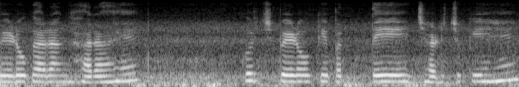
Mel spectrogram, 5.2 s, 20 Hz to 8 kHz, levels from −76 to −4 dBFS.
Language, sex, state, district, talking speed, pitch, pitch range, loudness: Hindi, female, Bihar, Vaishali, 140 wpm, 215 Hz, 210-220 Hz, -15 LUFS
